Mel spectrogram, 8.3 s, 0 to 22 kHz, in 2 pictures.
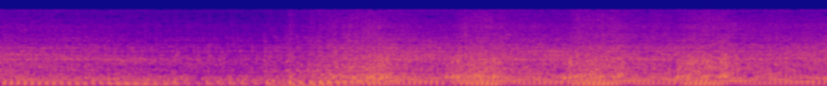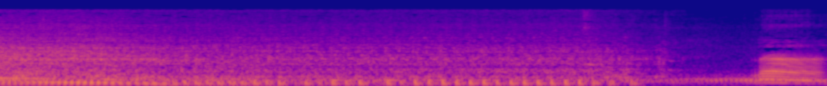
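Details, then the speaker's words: Honda PCX 160 after fitting Yamaha NMAX double clutch linings, lightened rollers and a glued roller housing, at 2000 km: revs up and settles smoothly, a steady even drone with no marble-like rattle from the CVT case as before; the transmission sounds healthy. "PCX saya halus teman-teman nggak ada suara kelereng nggak seperti sebelumnya"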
